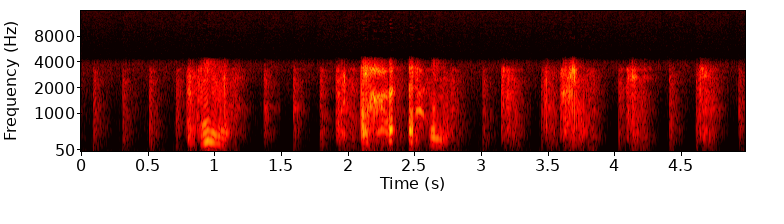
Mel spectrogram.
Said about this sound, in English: Oh, I got a little cough here. Hold on just a second while I take some water.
